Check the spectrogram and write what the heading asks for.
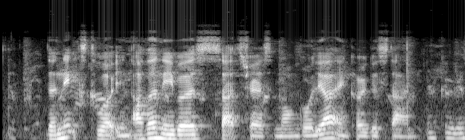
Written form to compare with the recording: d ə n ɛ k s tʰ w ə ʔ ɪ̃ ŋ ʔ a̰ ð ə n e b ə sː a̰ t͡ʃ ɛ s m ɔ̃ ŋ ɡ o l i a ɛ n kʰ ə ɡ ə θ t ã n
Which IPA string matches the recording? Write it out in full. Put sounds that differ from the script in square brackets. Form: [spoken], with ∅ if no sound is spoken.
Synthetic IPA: d ə n ɛ k s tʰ w ə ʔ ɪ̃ [n] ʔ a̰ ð ə n e b ə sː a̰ t͡ʃ ɛ s m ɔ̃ ŋ ɡ o l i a [ɛ̃] n kʰ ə ɡ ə [s] t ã n

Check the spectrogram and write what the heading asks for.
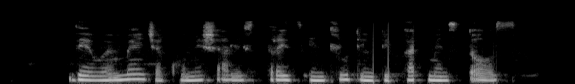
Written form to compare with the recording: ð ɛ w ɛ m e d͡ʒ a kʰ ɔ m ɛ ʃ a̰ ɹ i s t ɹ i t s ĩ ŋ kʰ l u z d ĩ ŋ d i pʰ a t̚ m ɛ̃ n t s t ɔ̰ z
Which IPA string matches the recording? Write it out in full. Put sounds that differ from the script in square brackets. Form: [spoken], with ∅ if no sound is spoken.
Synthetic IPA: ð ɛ w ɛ m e d͡ʒ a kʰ ɔ m ɛ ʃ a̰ [l] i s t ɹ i t s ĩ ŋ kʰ l u [∅] d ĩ ŋ d i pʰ a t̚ m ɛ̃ n t s t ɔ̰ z

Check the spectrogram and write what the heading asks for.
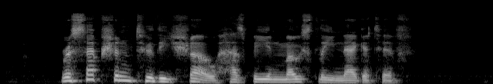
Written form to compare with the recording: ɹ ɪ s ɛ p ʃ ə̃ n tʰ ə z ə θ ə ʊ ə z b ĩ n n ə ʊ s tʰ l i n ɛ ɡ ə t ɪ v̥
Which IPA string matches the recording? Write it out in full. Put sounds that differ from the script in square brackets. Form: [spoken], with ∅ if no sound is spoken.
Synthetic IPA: ɹ ɪ s ɛ p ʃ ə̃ n tʰ ə [ð] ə [ʃ] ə ʊ ə z b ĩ n [m] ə ʊ s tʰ l i n ɛ ɡ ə [tʰ] ɪ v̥

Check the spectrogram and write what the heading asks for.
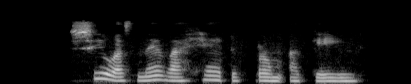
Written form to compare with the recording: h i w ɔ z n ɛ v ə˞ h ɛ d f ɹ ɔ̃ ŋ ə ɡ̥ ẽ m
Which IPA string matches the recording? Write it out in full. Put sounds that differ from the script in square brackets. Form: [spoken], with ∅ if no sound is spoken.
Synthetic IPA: [ʃ] i w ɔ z n ɛ v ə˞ h ɛ d f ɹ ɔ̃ [m] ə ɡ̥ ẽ [n]

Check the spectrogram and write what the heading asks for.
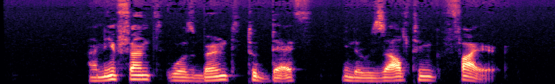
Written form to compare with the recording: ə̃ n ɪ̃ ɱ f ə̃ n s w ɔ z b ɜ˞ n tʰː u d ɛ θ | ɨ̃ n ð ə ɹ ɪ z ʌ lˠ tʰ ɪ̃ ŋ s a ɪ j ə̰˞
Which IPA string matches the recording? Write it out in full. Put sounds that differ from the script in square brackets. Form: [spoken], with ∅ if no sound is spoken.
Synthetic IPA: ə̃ n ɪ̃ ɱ f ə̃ n [t] w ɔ z b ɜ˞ n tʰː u d ɛ θ | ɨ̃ n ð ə ɹ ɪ z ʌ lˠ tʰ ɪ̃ ŋ [f] a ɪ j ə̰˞

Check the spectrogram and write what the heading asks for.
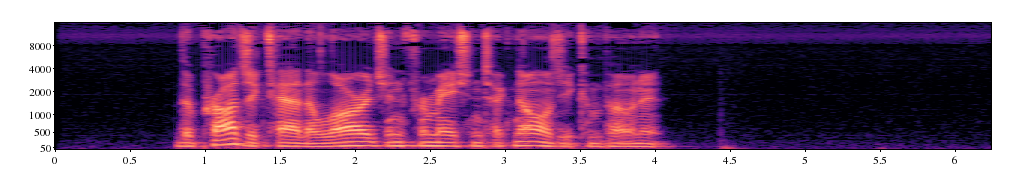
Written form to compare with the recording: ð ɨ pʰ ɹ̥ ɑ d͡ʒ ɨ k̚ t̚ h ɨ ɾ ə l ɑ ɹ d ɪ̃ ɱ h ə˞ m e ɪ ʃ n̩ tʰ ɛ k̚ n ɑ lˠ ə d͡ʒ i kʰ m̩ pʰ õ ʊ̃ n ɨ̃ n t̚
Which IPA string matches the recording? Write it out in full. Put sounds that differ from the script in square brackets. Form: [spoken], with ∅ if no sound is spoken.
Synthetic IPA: ð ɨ pʰ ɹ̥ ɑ d͡ʒ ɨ k̚ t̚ h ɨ ɾ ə l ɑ ɹ [d͡ʒ] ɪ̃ ɱ [f] ə˞ m e ɪ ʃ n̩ tʰ ɛ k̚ n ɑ lˠ ə d͡ʒ i kʰ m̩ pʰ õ ʊ̃ n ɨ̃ n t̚

